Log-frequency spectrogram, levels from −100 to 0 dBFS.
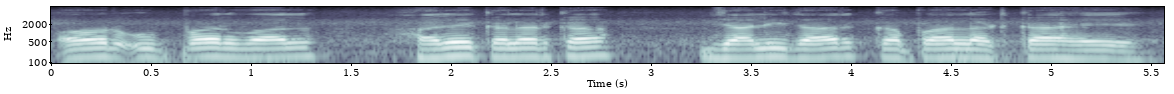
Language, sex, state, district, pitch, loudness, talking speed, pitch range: Hindi, male, Uttar Pradesh, Lucknow, 145 Hz, -14 LUFS, 110 wpm, 140-155 Hz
